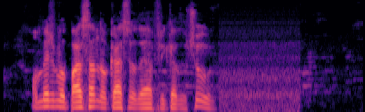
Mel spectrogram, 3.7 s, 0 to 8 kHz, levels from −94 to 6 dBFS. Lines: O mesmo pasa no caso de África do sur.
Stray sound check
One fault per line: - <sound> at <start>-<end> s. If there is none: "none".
none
